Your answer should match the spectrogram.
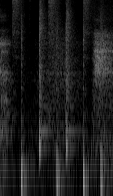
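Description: Music with a drum kit playing a beat: a kick drum thumping about every half second under cymbals and hi-hat.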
